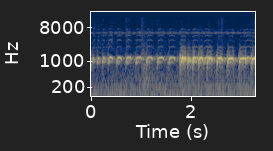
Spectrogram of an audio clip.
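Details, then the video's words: Local zebra dove in full voice, a recording used to spur other doves into song: evenly spaced staccato coos repeated several times a second, becoming louder and denser in the second half. "Pancingan Perkutut Lokal Gacor Suara bekur"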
